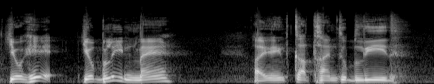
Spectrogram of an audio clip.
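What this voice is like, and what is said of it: Imitates another person's voice. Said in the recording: “Do a voice... that's definitely Arnold.”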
